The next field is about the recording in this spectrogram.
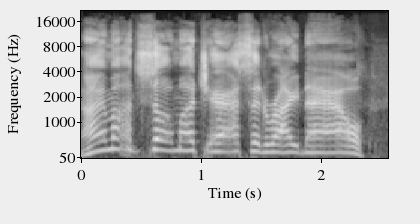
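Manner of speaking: very high-pitched screaming. Recalling screaming in a girlfriend's class of 200, retelling own screaming. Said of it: "I just started screaming".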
